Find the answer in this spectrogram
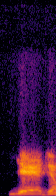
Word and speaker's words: Gin: Jin like the drink.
